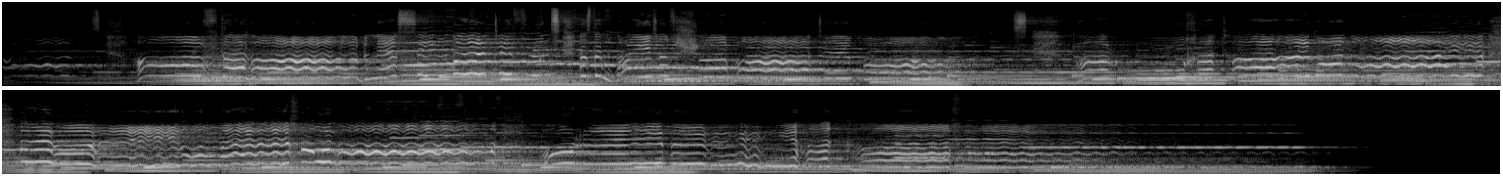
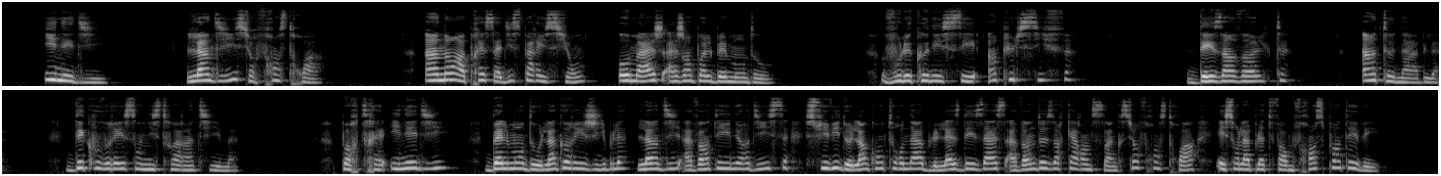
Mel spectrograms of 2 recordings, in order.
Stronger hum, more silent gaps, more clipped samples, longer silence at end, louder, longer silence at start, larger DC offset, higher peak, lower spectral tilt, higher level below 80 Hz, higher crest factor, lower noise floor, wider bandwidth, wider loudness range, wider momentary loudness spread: neither; neither; neither; first, 1.7 s vs 0.6 s; about the same, -22 LUFS vs -24 LUFS; second, 0.25 s vs 0.45 s; neither; about the same, -4 dBFS vs -2 dBFS; first, -5 dB/octave vs -3.5 dB/octave; first, -54 dBFS vs -68 dBFS; about the same, 18 dB vs 22 dB; first, under -90 dBFS vs -71 dBFS; about the same, 17 kHz vs 16 kHz; first, 9 LU vs 5 LU; about the same, 13 LU vs 15 LU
